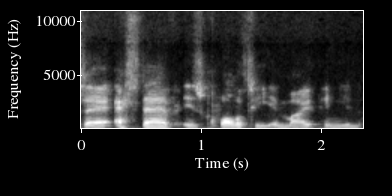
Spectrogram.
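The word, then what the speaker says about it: Estève: Um Joe Genie Esester asked you another question and apologies if I pronounced this incorrectly, but he says, "Esteev is quality in my opinion.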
